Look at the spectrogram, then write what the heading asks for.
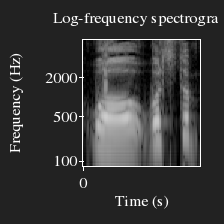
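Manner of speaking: high, loud put-on character voice; Klaus Schwab voice. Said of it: "that's my Klaus Schwab voice".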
